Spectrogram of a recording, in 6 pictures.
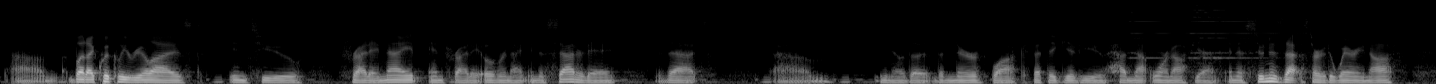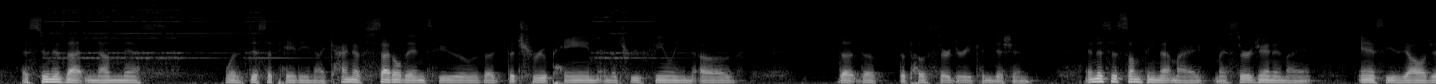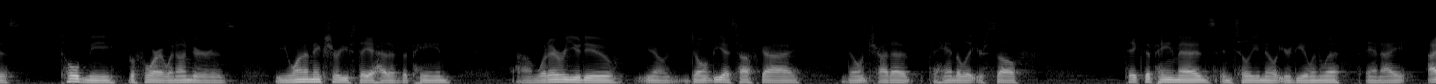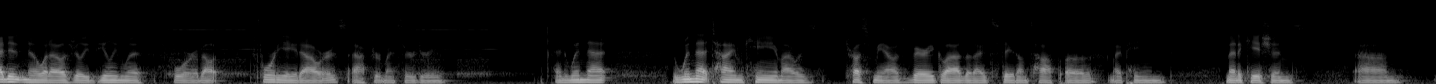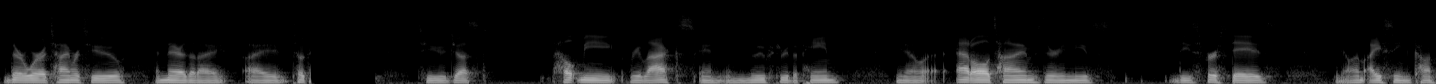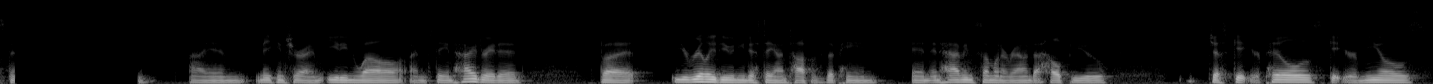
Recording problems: muffled; very; fading above 1 kHz
alarms or sirens; faint; until 49 s; 25 dB below the speech
audio cutting out; at 1:01 for 0.5 s and at 1:12 for 1 s

